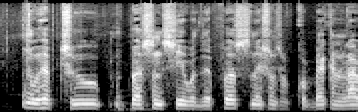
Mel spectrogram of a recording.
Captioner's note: speaking French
